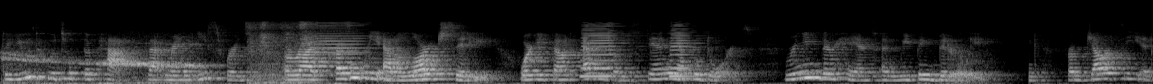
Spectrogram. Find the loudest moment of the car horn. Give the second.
6 s.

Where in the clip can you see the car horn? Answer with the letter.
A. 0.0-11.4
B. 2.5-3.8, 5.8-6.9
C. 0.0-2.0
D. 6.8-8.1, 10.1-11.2
B.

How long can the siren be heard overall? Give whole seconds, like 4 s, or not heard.
2 s.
